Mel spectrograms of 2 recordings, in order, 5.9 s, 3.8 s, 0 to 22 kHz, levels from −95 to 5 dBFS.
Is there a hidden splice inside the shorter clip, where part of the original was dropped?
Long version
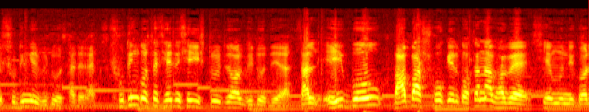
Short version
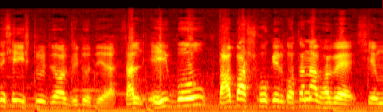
no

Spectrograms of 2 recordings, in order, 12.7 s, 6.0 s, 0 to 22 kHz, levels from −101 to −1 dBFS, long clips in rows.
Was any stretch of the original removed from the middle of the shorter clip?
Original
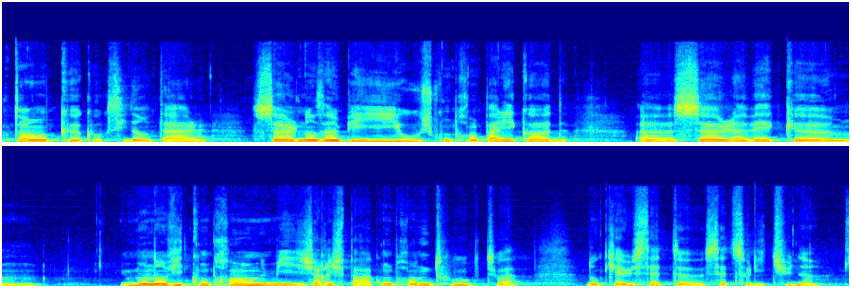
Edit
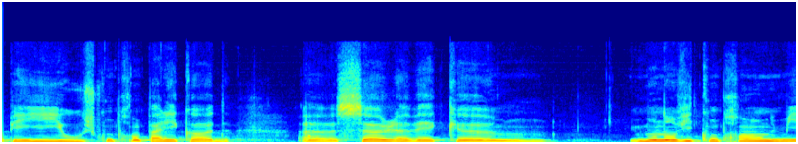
no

